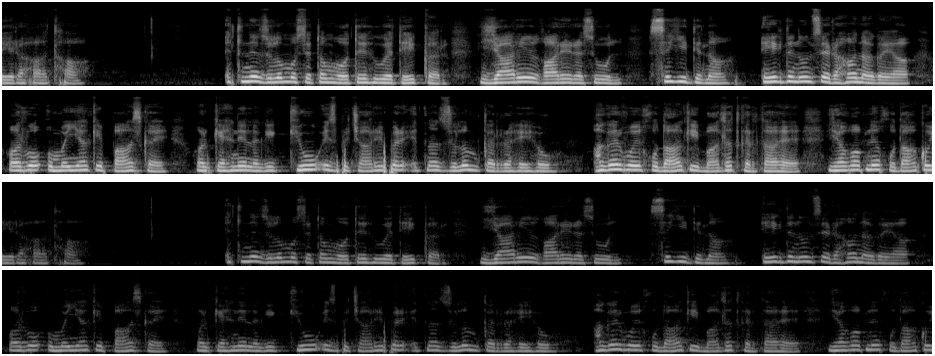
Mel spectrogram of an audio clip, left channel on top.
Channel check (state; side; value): quieter; right; 14.1 dB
